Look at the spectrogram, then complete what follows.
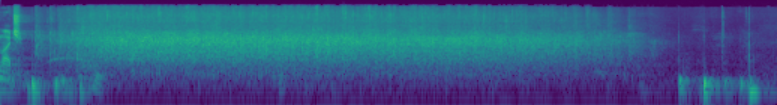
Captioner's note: applause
